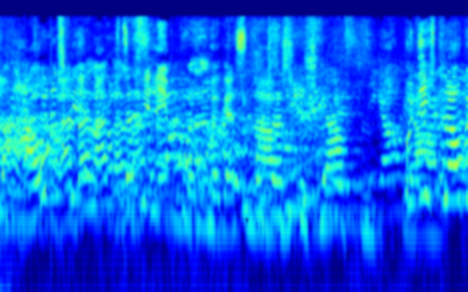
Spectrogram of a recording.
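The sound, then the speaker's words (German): Excited children chattering all at once, a lively overlapping babble of high young voices with bits of giggling, steady throughout. “Kinder, Kinder, was seid ihr aufgeregt? Beruhigt euch doch und hört mir zu.”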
